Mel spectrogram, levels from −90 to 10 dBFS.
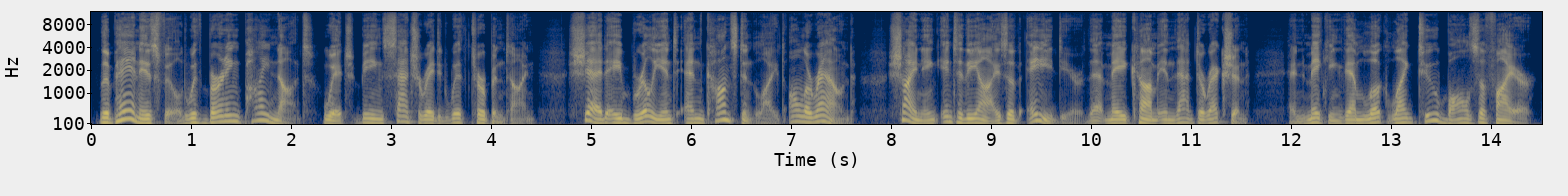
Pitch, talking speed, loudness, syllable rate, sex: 120 Hz, 180 wpm, -20 LUFS, 4.6 syllables/s, male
